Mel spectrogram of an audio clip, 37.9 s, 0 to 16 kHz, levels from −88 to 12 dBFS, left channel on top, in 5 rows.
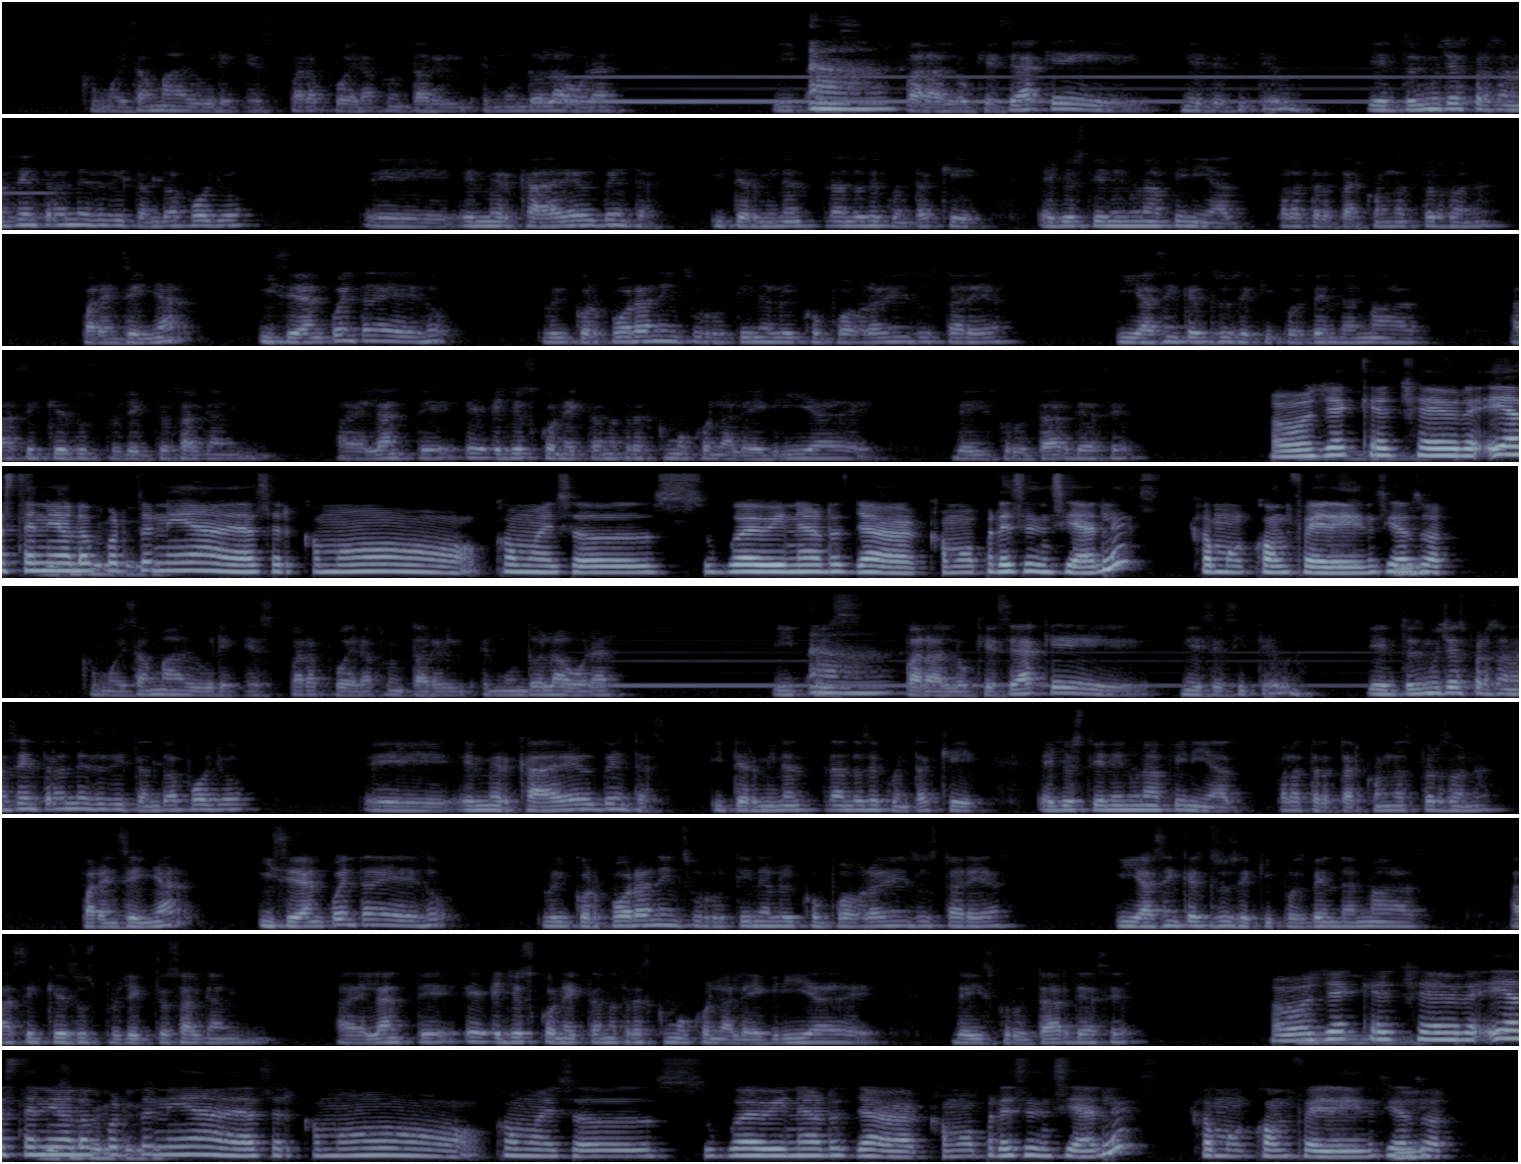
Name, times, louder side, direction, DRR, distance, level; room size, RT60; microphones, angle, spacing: voice 1, 0.4-3.1 3.8-4.2 4.5-6.5 6.8-8.8 9.4-10.8 11.1-12.5 12.8-15.1 15.6-16.1 16.4-17.4 17.9-20.2 20.7-22.2 22.7-24.1 24.4-27.1 27.5-28.4 29.2-29.7 30.5-31.2 37.3-37.5, right 2 dB, 80° right, 0.8 m, -40 dB
Wind instrument woodwind instrument, 2.6-7.9, left 4 dB, 20° left, 1.5 m, -52 dB
voice 2, 4.0-4.5 29.1-36.0 36.3-37.5, left 4 dB, 65° left, 0.5 m, -30 dB
4.9 x 2.8 x 2.3 m
head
